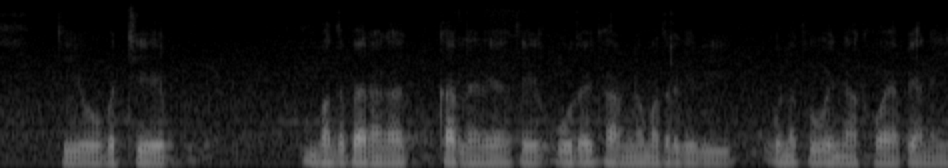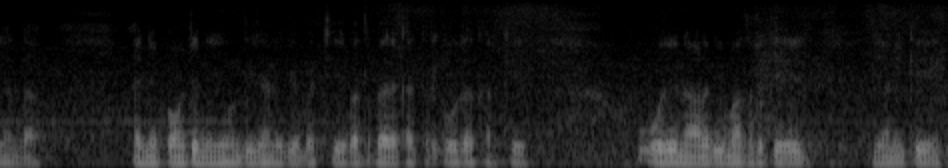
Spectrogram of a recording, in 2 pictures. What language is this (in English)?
Punjabi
